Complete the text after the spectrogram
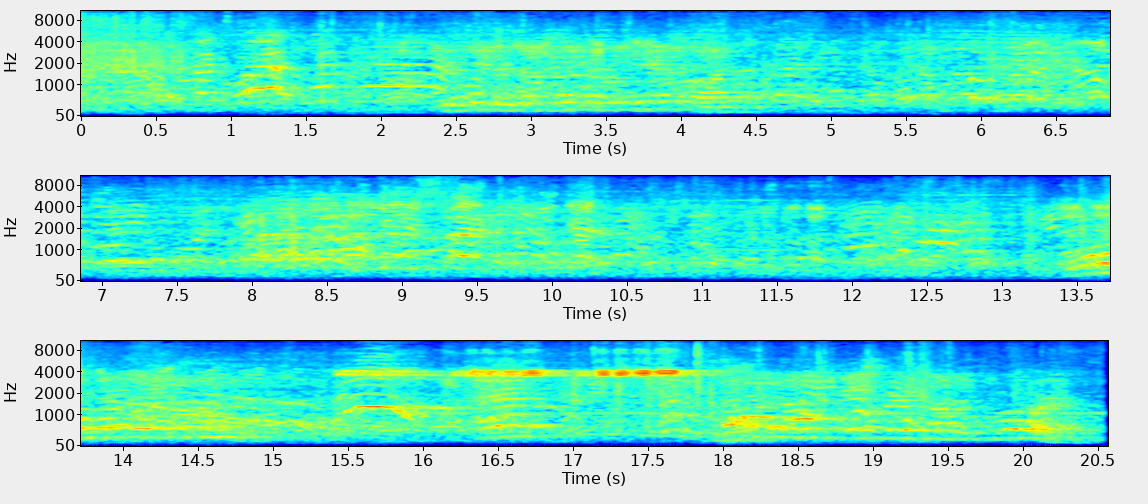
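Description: A crowd of women and men chatter and call out loudly nearby.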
